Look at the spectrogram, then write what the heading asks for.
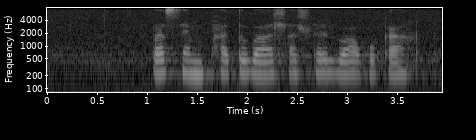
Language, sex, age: Northern Sotho, female, 25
